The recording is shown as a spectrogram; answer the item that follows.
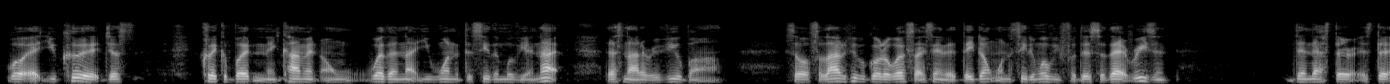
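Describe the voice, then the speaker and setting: A man with a gravelly, fry-laden voice reads an article aloud and rebuts it line by line, indignant and argumentative, often breaking off to restart his sentences. The sound is dry and a little dull, close to the microphone. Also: mid-range voice, no room sound. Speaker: commentary vlogger.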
